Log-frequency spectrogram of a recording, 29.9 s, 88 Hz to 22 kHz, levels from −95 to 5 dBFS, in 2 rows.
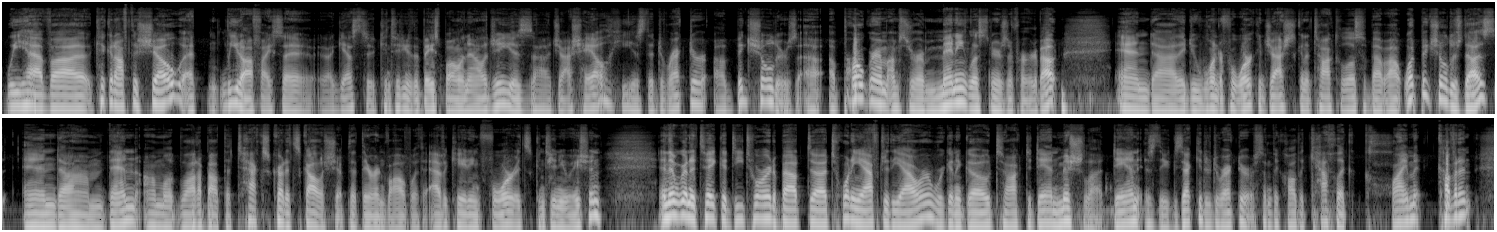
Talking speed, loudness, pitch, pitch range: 225 wpm, -25 LUFS, 110 Hz, 95-125 Hz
